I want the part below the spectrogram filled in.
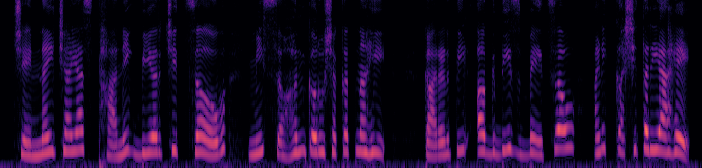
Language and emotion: Marathi, disgusted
